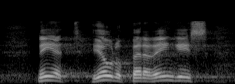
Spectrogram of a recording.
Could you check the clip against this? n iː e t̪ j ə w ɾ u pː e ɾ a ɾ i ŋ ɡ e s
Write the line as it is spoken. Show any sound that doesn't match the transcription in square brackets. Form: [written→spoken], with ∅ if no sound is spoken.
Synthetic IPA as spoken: n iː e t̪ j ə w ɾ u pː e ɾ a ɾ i ŋ ɡ [e→i] s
